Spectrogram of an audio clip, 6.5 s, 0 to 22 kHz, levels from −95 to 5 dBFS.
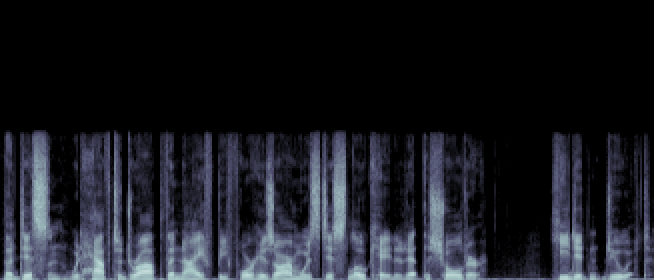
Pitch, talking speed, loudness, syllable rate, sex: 95 Hz, 185 wpm, -23 LUFS, 4.8 syllables/s, male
